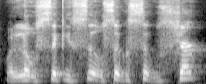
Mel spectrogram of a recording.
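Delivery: normal talking voice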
